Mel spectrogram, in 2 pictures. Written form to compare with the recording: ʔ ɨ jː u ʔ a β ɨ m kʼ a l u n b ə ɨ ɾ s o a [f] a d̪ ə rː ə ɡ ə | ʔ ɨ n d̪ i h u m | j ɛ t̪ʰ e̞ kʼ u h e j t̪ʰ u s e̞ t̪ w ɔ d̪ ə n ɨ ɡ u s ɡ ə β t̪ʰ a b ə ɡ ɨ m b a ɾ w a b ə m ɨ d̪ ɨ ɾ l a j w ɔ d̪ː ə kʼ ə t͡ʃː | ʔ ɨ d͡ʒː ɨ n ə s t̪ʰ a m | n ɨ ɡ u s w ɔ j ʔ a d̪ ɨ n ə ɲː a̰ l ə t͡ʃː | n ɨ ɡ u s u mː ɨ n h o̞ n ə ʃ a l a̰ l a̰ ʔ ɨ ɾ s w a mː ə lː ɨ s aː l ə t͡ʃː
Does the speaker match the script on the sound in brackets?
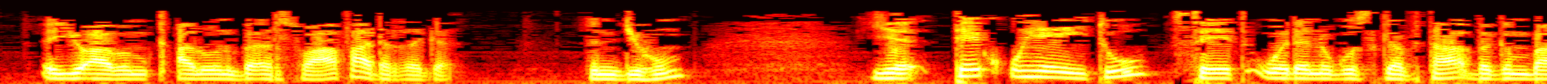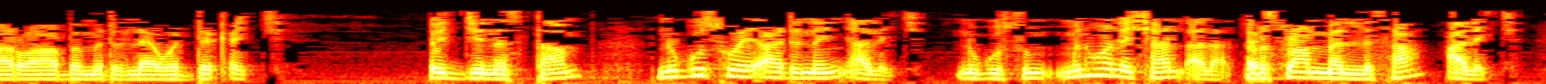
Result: yes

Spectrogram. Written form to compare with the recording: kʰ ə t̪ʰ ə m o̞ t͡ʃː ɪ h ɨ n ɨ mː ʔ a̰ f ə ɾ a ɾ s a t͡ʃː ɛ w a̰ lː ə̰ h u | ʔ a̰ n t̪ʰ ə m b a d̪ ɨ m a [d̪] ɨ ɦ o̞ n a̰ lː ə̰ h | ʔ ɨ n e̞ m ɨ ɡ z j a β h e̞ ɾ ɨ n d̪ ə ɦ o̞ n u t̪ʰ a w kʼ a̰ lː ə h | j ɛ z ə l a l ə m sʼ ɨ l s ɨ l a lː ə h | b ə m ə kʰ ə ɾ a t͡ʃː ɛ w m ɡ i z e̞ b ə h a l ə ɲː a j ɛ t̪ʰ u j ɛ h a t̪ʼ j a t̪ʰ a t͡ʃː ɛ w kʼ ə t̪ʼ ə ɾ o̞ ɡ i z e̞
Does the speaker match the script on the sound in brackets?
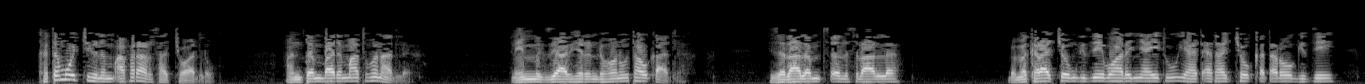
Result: no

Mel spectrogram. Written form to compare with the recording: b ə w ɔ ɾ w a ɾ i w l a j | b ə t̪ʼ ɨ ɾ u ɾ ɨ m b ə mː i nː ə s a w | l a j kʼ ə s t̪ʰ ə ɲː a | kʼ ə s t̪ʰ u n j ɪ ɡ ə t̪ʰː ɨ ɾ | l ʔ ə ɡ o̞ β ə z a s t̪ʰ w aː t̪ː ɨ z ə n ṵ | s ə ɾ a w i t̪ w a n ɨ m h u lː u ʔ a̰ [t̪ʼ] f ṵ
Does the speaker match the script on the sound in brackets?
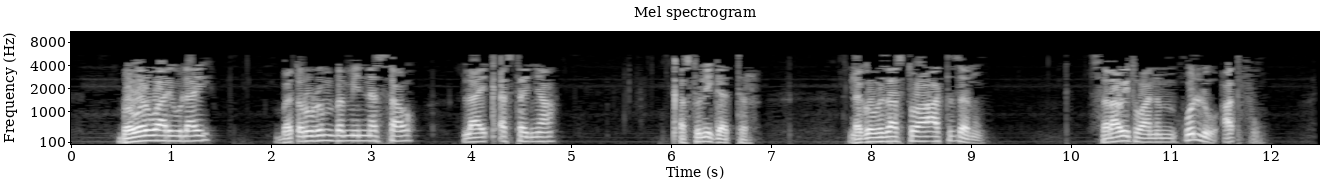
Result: yes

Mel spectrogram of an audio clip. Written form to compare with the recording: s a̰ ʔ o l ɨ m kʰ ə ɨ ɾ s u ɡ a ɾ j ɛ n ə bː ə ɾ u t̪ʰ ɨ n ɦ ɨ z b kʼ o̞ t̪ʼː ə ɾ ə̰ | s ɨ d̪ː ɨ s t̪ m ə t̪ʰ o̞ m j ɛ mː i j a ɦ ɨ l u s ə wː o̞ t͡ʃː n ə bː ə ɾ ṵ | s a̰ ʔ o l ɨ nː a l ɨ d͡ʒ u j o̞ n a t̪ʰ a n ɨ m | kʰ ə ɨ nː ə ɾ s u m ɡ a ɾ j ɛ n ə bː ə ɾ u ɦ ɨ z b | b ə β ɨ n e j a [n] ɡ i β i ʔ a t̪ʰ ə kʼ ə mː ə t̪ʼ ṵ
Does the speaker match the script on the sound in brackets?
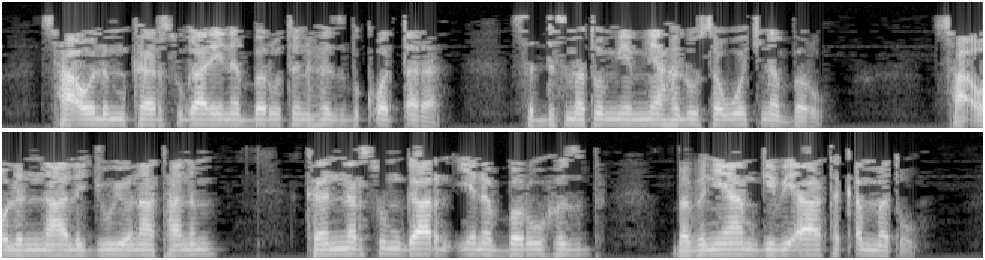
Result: no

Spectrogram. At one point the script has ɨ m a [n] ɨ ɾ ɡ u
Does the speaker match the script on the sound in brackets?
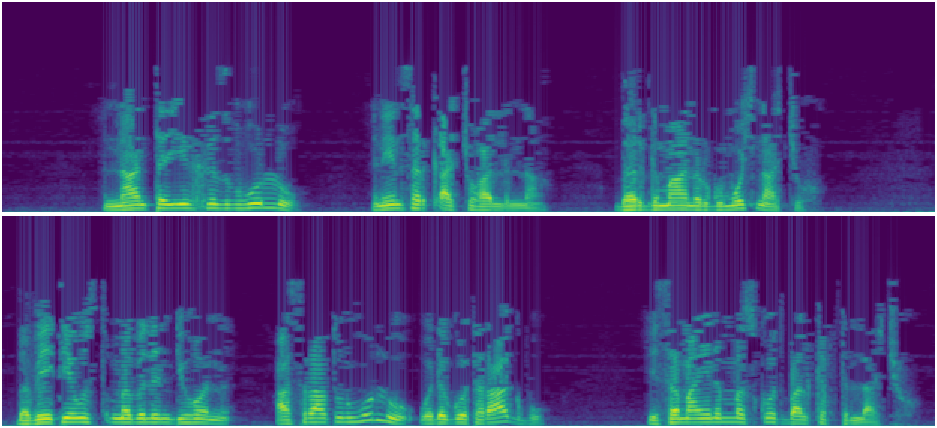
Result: yes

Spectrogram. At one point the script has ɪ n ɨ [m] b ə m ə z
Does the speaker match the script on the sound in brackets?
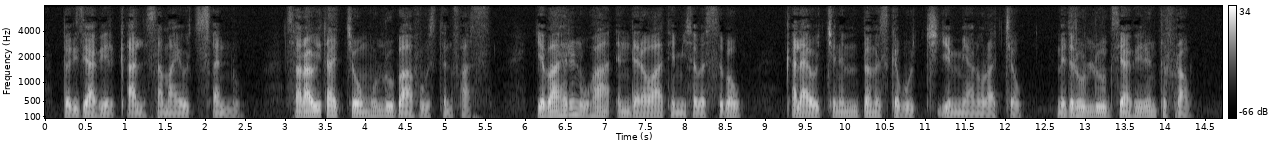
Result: yes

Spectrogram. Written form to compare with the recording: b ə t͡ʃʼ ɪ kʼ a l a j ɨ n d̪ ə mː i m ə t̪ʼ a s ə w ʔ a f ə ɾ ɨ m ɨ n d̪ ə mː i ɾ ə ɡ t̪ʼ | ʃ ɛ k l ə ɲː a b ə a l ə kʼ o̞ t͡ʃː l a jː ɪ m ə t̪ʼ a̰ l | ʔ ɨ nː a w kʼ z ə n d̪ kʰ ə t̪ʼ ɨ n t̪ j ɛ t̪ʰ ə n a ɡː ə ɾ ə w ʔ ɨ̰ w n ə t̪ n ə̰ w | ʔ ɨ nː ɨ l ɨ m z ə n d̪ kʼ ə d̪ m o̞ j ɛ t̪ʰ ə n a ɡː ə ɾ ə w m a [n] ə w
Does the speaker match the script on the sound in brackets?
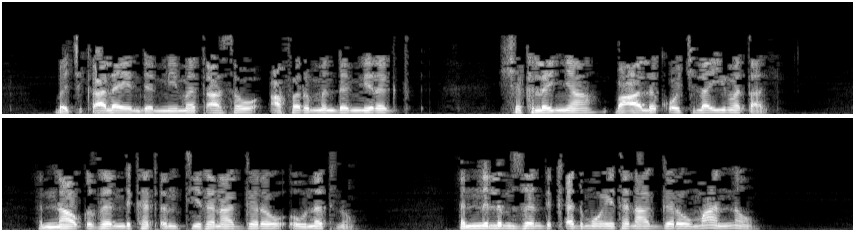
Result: no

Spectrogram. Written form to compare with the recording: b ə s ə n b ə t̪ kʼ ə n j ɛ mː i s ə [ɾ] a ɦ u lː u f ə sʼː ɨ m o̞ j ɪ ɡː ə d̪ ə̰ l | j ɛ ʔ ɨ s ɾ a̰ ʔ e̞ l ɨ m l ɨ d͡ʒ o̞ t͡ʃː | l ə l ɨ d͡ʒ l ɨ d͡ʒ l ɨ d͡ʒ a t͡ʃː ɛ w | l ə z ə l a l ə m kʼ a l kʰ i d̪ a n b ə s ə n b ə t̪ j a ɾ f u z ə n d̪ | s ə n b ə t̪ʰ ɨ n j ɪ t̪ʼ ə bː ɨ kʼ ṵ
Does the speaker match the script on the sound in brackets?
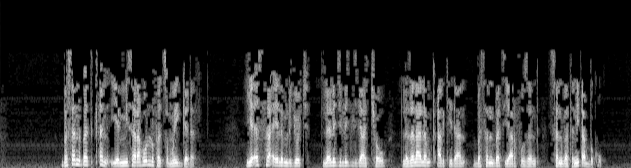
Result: yes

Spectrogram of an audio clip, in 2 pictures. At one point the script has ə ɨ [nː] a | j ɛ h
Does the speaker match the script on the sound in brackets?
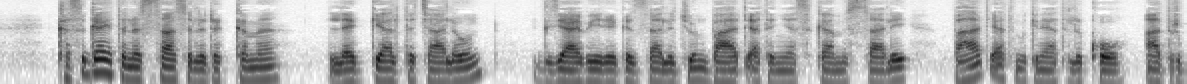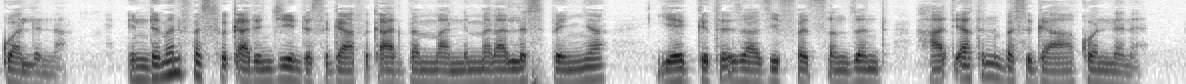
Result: no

